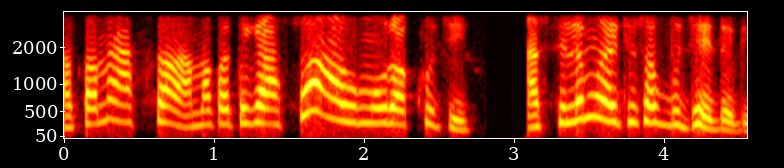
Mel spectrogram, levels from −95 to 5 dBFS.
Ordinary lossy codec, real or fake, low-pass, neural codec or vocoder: none; real; 3.6 kHz; none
